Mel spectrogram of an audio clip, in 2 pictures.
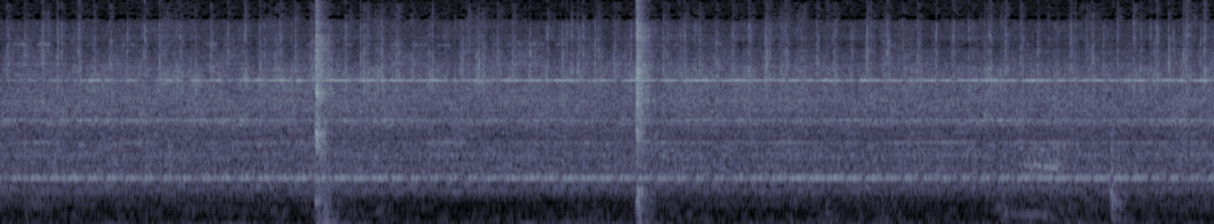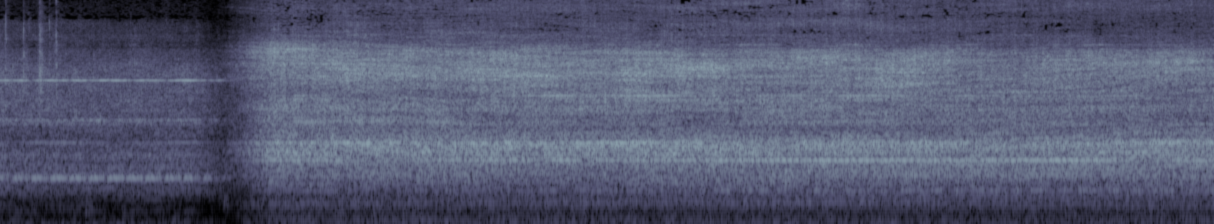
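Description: HO scale model freight trains rolling along the track with a steady running noise and a thin whine, broken by a couple of sharp clicks. About eighteen seconds in, the sound cuts to another model train whose running noise is louder and fuller.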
